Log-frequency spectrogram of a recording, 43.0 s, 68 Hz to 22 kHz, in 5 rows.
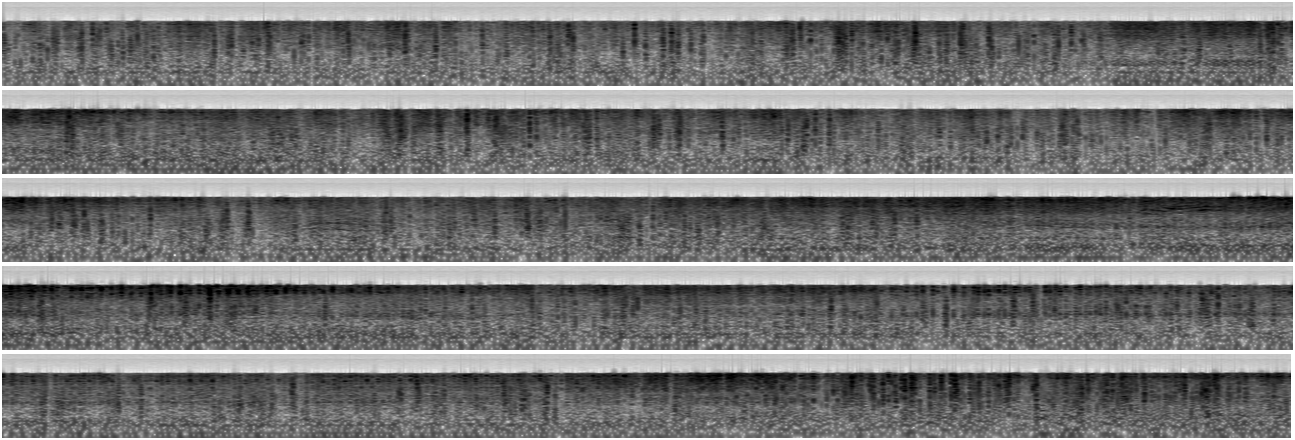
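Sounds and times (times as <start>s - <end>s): wind buffeting microphone: 0.0s - 43.0s
motorcycle engines droning: 16.2s - 43.0s.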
